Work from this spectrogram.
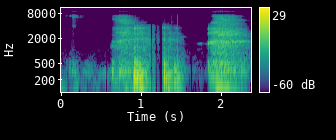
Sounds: Laughter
